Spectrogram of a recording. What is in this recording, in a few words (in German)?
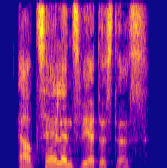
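"erzählenswertestes", German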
